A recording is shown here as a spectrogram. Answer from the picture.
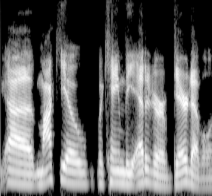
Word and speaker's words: Macchio: reveal that yeah well apparently we were mispronouncing his name last time it's Ralph Macchio but he doesn't pronounce it like rap Macho yeah uh but yeah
